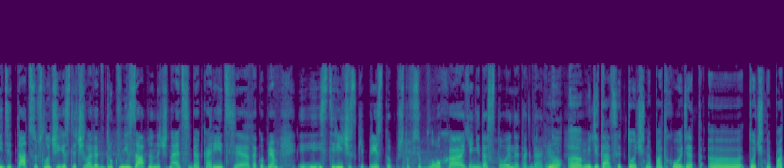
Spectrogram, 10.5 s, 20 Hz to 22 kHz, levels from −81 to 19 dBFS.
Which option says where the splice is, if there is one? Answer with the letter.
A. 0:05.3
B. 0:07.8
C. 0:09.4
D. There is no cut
D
